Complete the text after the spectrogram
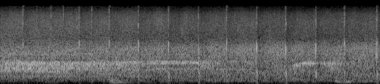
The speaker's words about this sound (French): Alors, on peut l'applaudir quand même. Bravo, Audrey.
